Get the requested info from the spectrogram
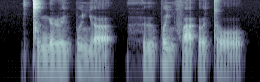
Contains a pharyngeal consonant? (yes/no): no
